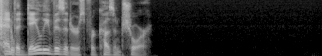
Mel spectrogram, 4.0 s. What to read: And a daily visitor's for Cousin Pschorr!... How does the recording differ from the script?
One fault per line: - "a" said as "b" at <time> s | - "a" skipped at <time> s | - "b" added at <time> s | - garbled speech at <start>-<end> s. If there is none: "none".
none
